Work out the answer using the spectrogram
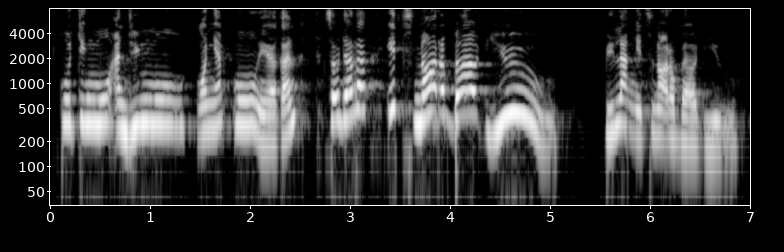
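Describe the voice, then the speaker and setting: A woman preaching a lively sermon, calling out to the congregation and dropping to a whisper on prayer lines. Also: sits high.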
